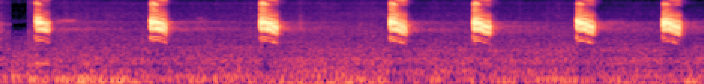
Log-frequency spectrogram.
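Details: Long-tailed shrike lure recording for training birds: harsh, grating notes repeated about once a second, seven in all, each a short descending scratch over steady faint background hiss.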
